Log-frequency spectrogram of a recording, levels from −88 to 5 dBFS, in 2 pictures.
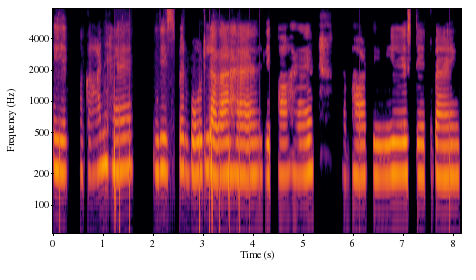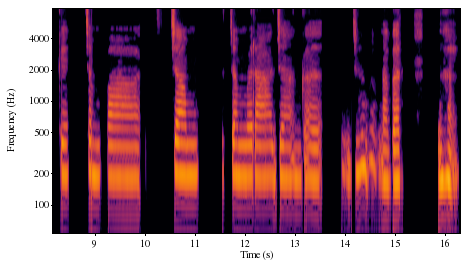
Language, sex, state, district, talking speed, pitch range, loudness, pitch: Hindi, female, Bihar, East Champaran, 75 wpm, 190-210 Hz, -25 LUFS, 195 Hz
